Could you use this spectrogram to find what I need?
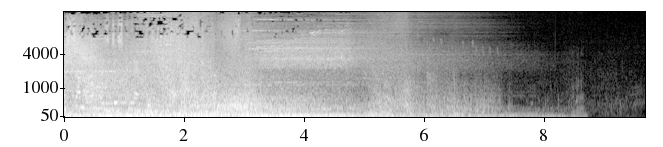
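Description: A triumphant fanfare swells and fades away.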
